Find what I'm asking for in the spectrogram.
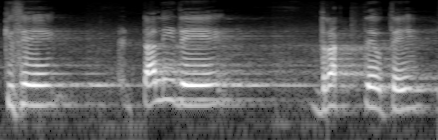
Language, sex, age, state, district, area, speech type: Punjabi, male, 45-60, Punjab, Jalandhar, urban, spontaneous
